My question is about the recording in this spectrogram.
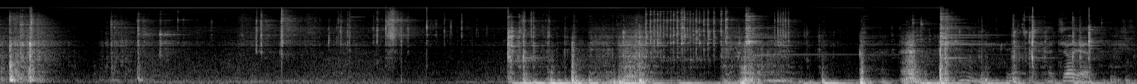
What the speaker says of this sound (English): I'm going to just put the spark plug in here so that nothing evil falls inside there.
